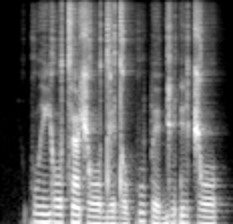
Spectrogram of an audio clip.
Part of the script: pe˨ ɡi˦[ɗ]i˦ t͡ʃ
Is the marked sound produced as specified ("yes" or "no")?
yes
